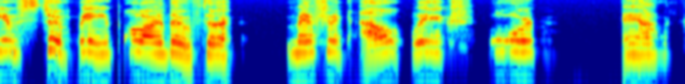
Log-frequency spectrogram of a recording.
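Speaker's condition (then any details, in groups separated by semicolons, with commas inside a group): Cerebral palsy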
